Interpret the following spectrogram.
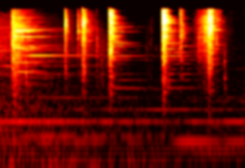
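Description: Sword blades clashing about five times, each strike sharp with a brief metallic ring, the loudest near the start and about a second and a half in, over a steady held musical drone.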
